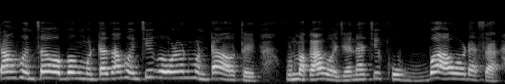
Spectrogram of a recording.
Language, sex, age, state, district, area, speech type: Goan Konkani, female, 45-60, Goa, Murmgao, rural, spontaneous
